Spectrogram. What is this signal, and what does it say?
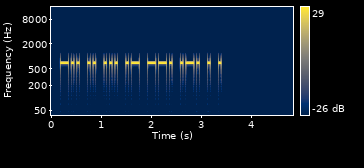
Morse code, heard as a keyed tone, about 22 wpm, 700 Hz. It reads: DISAGREE
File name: practice / 22wpm / Eight Letter Words - 22wpm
